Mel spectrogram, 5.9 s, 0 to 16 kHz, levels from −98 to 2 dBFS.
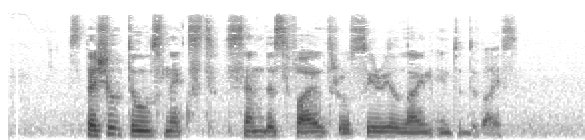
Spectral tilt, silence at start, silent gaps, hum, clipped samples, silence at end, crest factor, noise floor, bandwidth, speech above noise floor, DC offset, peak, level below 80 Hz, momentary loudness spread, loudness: -4 dB/octave; 0.7 s; none; none; under 0.1%; 0.75 s; 22 dB; -69 dBFS; 11 kHz; 36 dB; under 0.1%; -12 dBFS; -82 dBFS; 15 LU; -33 LUFS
